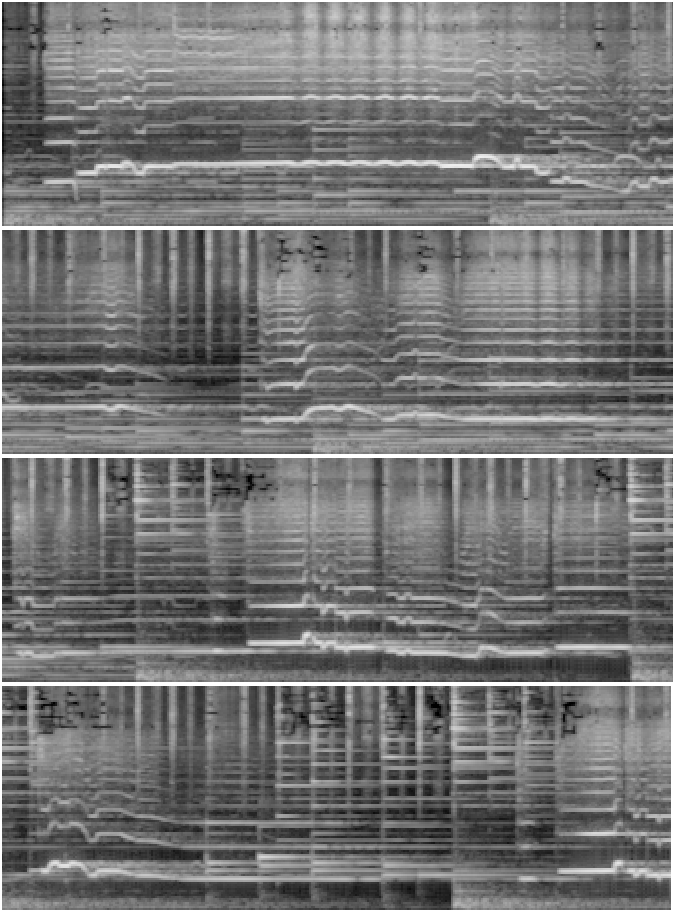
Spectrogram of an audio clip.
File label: Krishna Nee Begane Baro - Instrumental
